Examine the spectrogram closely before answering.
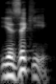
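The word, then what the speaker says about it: Jeżyki: jetski j-e-z-y-k-i dark cherry we looked up how to pronounce this before the show and it's yaziki right that's what you determined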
